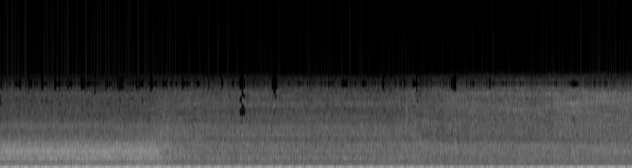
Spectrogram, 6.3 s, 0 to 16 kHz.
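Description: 2002 Chrysler Concorde's 2.7-litre DOHC 24-valve V6 idling rough, with a steady, fast pulsing beat. The owner puts the rough idle down to a major vacuum leak left by his own earlier disassembly, with bolts not torqued down and some left out.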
